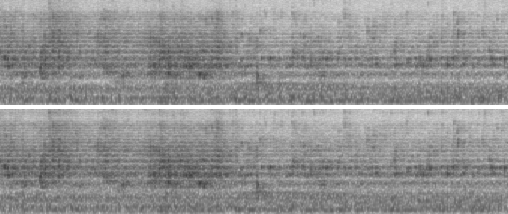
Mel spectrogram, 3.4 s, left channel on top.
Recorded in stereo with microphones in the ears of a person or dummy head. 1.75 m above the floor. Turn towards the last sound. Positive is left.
turn(degrees=-5)  # may be behind; listen again after turning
